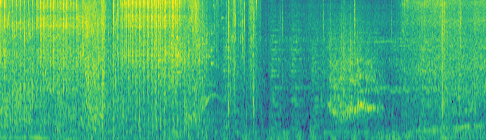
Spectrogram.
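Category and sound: impact, gunfire volley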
